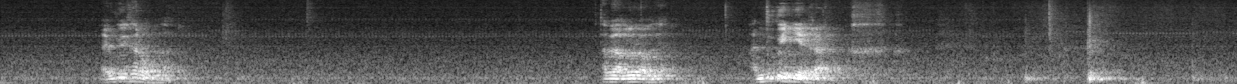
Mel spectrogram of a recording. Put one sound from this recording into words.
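A man speaks in short bursts with pauses, in a room with a slight echo.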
